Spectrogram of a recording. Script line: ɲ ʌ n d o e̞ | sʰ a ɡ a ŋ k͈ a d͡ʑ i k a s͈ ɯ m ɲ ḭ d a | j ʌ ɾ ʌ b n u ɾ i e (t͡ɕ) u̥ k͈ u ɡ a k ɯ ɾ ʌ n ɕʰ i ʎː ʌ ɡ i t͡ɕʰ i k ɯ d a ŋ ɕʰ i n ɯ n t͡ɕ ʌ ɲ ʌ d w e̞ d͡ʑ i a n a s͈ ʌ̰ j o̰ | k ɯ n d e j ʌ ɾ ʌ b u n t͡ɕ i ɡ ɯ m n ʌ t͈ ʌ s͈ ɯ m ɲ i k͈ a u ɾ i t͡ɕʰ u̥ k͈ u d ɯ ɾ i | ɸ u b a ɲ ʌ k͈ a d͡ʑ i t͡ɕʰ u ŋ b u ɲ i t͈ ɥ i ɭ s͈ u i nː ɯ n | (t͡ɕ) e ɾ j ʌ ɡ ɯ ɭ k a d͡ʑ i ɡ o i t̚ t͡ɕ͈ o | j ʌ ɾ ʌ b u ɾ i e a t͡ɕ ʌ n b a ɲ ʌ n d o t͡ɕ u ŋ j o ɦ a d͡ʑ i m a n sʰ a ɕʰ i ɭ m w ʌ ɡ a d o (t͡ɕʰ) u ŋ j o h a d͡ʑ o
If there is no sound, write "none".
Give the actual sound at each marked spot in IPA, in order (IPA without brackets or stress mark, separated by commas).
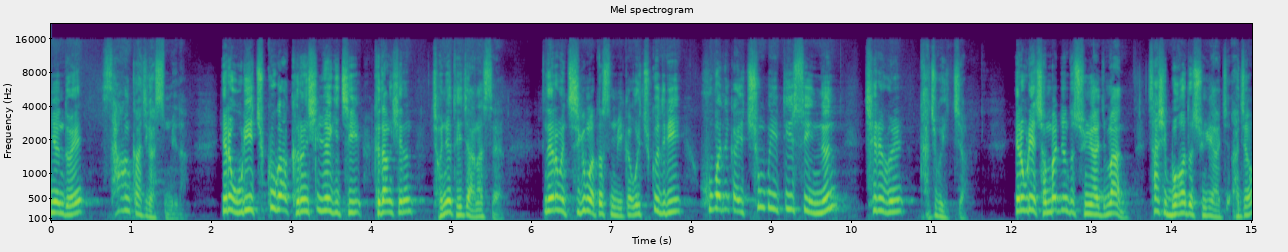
t͡ɕʰ, t͡ɕʰ, t͡ɕ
